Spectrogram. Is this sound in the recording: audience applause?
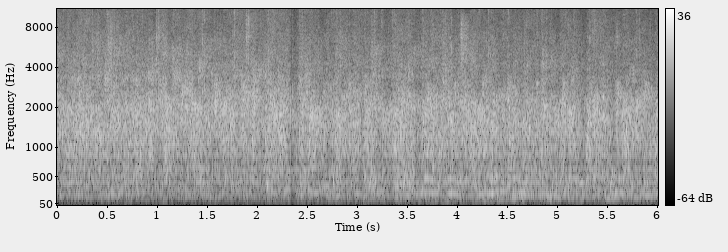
yes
